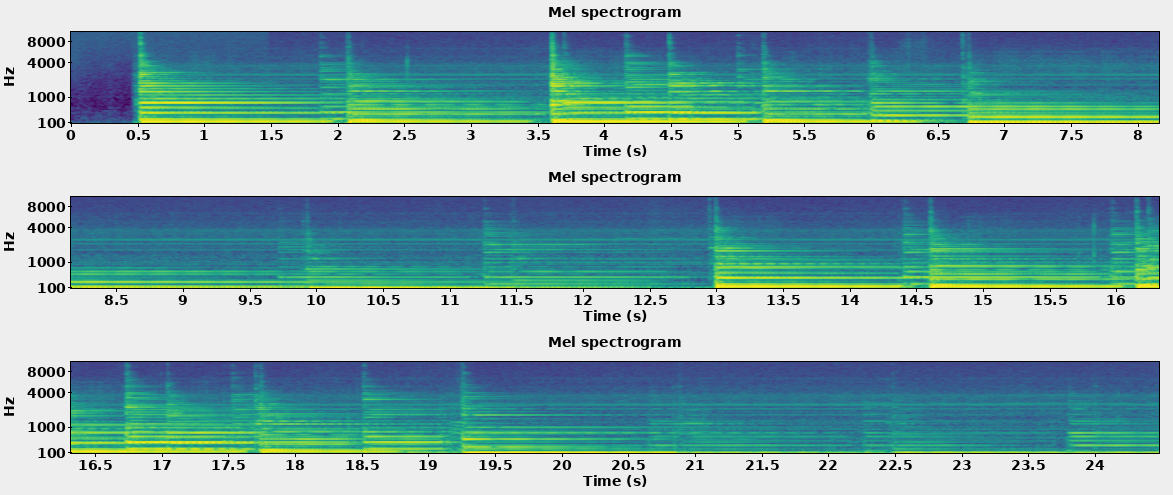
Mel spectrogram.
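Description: Instrumental music with sustained, harmonically rich tones, likely a distorted or effected guitar, playing a slow progression of strummed chords that ring out steadily and loudly, with no voices.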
